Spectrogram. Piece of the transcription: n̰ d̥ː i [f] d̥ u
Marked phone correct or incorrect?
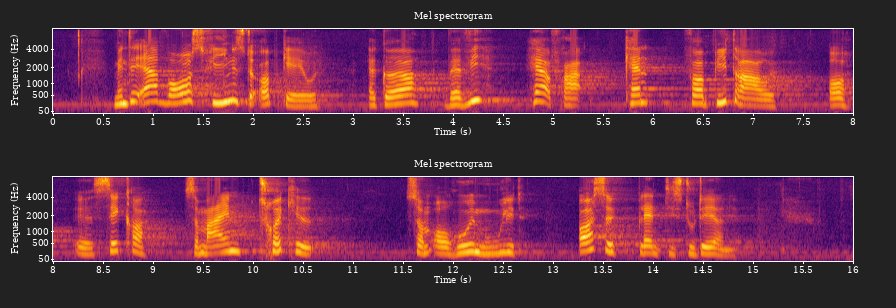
incorrect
